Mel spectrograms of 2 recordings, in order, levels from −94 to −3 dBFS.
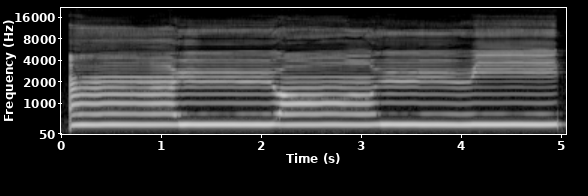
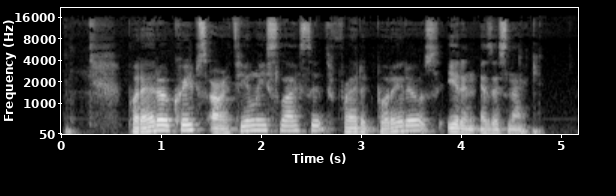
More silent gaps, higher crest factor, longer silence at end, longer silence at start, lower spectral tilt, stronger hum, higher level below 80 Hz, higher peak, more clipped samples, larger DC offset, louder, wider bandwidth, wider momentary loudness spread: neither; second, 12 dB vs 18 dB; second, 0.05 s vs 0.35 s; about the same, 0.1 s vs 0.05 s; second, -2 dB/octave vs -6.5 dB/octave; neither; second, under -90 dBFS vs -52 dBFS; second, -12 dBFS vs -4 dBFS; neither; neither; second, -25 LUFS vs -21 LUFS; second, 13.5 kHz vs 16.5 kHz; second, 3 LU vs 19 LU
